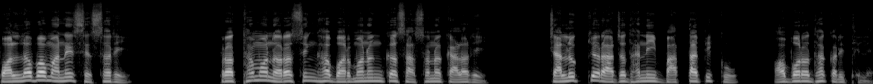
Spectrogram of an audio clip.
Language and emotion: Odia, neutral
